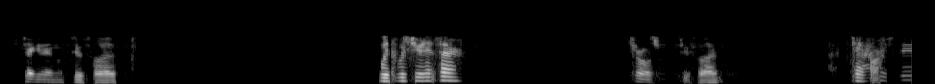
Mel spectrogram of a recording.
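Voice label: Police Southeast District Dispatch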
